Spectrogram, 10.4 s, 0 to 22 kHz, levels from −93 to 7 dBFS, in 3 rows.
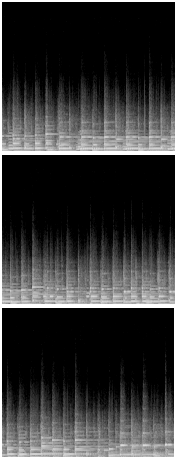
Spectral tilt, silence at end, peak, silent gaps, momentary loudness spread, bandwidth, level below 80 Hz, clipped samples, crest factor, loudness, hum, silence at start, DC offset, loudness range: -6.5 dB/octave; 0 s; 0 dBFS; none; 2 LU; 8 kHz; -34 dBFS; under 0.1%; 14 dB; -14 LUFS; none; 0 s; under 0.1%; 1 LU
